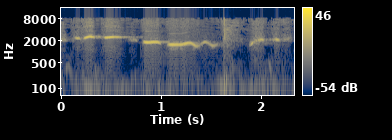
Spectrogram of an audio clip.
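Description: A man whistles a tune: clear, high, melodic notes that glide and hold, rising and falling through a short phrase, with a brief sharp knock partway through.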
